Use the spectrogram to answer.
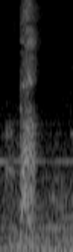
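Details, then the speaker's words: A pet cat gives a single short, dry, huffing cough over steady background music. The owners say he sounds like he is wheezing and wonder if something is in his throat. "Well, one sec, my kitty has a cough. Oh, I thought. Oh, Yeah, I was like, what's that noise?"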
